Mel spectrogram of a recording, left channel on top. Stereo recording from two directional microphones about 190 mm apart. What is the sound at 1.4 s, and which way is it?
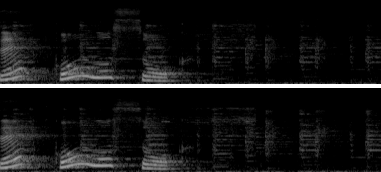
Speech, 35° right (ahead or behind).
